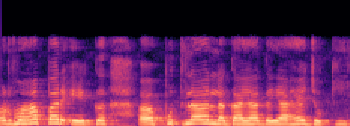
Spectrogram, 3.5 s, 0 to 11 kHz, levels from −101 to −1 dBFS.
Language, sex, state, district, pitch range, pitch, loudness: Hindi, female, Chhattisgarh, Raigarh, 250-295 Hz, 265 Hz, -14 LUFS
